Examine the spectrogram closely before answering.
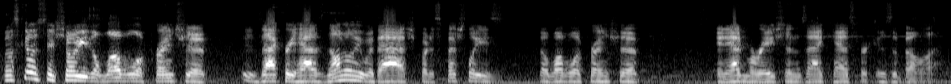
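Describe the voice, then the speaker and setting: A man's voice: mid-range voice, normal speed, a bit bright, slight background noise, poor audio. A man livestreaming a game, reading the narration aloud and adding his own commentary. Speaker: streamer and host.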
